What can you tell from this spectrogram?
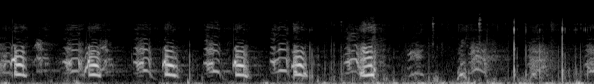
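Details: Six-month-old Doberman Pinscher walking with its owner, captured on a GoPro, barks in a quick run of about eight strong yips, then trails off into softer, muffled whimpers and scattered clicks.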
